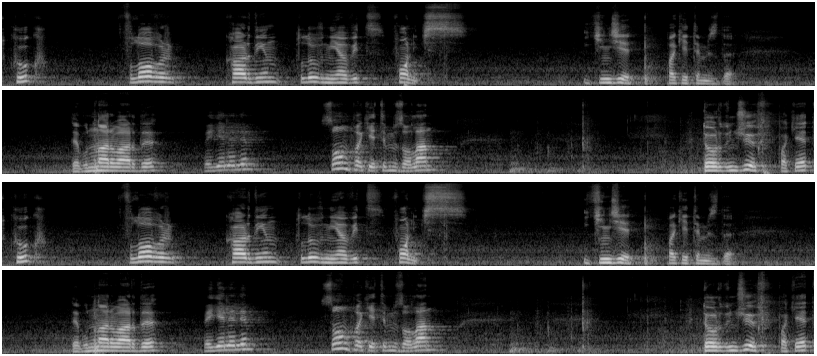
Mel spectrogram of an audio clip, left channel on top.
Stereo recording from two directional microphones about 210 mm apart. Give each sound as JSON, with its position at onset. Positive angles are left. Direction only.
{"t": 0.1, "sound": "speech", "side_deg": 0}
{"t": 5.8, "sound": "a man's voice", "side_deg": -20}
{"t": 6.1, "sound": "a man's voice", "side_deg": -5}
{"t": 8.8, "sound": "speech", "side_deg": 10}
{"t": 9.3, "sound": "a man's voice", "side_deg": -5}
{"t": 10.2, "sound": "a man's voice", "side_deg": -25}
{"t": 11.3, "sound": "speech", "side_deg": 5}
{"t": 11.6, "sound": "speech", "side_deg": 20}
{"t": 15.1, "sound": "speech", "side_deg": 10}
